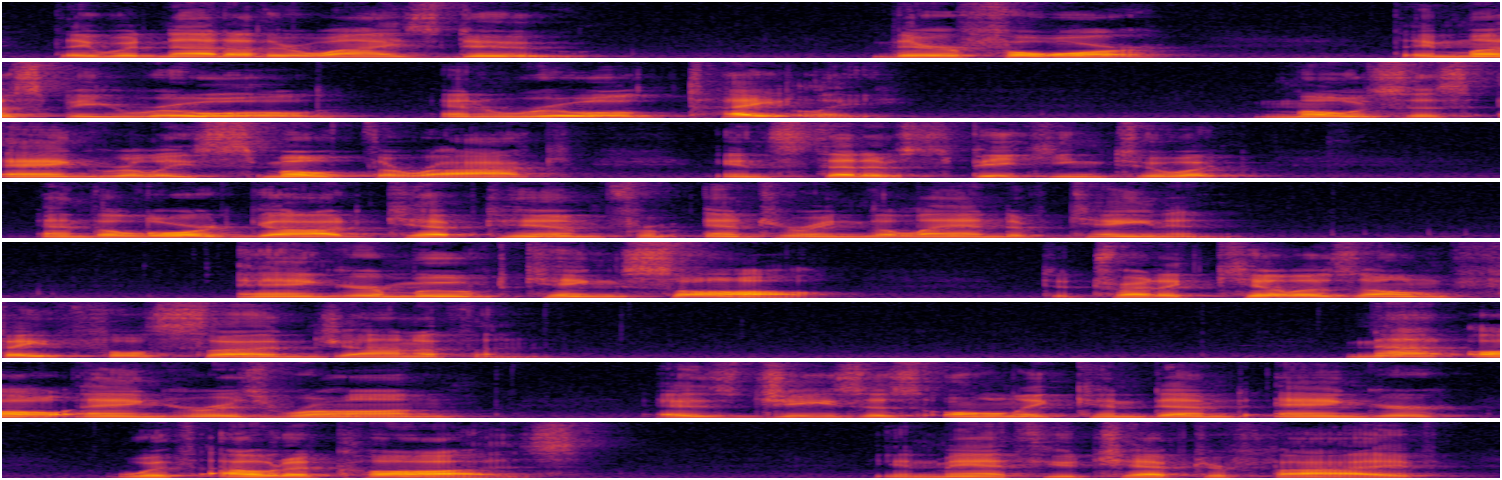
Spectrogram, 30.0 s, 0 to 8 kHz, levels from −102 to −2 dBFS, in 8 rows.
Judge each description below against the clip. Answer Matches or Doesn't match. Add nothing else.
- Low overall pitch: Matches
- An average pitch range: Doesn't match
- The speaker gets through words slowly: Matches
